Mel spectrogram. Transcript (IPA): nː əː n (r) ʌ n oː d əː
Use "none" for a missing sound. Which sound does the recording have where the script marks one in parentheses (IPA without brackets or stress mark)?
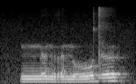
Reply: r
